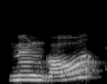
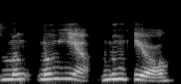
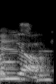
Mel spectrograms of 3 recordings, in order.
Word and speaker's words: Mungyo: set of darks with Mungo. Am I pronouncing that Yes. correct? It's Mungyo. Munyo. Okay, Yes, Munyo. Mungyo.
